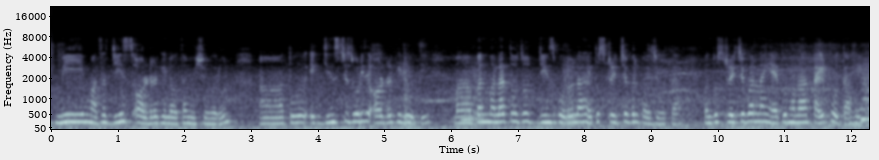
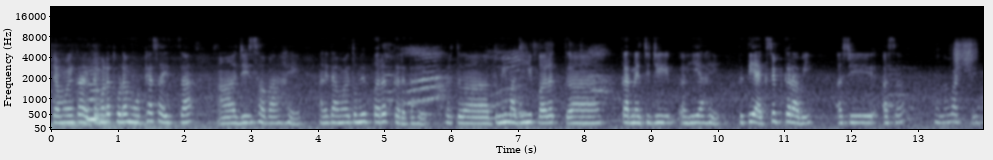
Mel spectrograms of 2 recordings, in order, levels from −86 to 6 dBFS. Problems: constant background noise, continuous background conversations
